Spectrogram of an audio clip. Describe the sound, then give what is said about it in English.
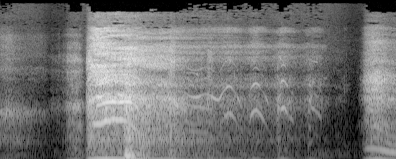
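A person imitates heavy, open-mouthed breathing: a loud, raspy gasp drawn out for a couple of seconds with faint wheezy squeaks, a brief pause, then another breath begins. “If we were going to make a Napoleon-esque podcast episode, it'd just be...”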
